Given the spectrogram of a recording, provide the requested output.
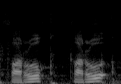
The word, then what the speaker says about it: Farouq: Farouq? Yeah, Farouq. Oh, so it's not like Keenan. Keenan. That's how he pronounced it. Keenan. Really? No, he says Kenan. No, he says Keenan. Keenan. No. Keenan. No, he doesn't. Well, sounds like well, this actually, it's Farouq.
